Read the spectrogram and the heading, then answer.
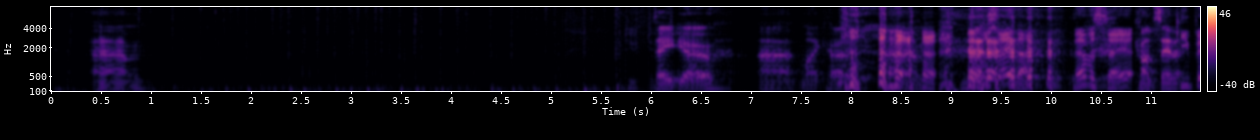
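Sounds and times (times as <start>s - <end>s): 
rapid typing on a computer keyboard: 0.0s - 6.1s
speech: 0.4s - 1.1s, 5.8s - 11.4s
laughter: 7.8s - 11.4s.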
